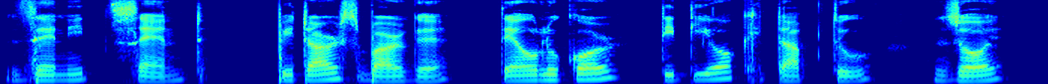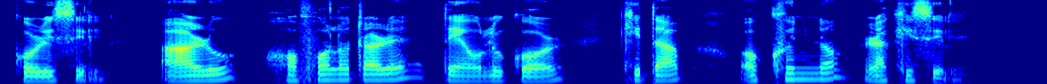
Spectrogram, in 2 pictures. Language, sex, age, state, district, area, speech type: Assamese, male, 18-30, Assam, Golaghat, rural, read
